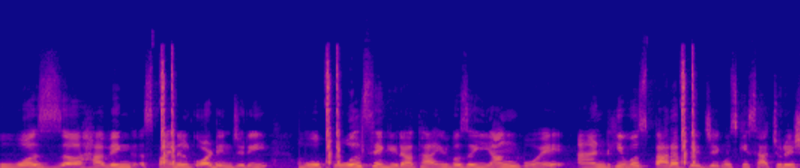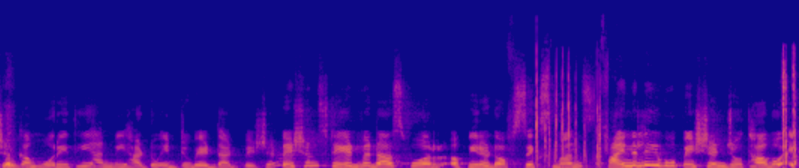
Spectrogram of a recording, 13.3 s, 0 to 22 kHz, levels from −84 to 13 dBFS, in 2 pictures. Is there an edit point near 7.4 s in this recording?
no; 5 cuts; at 2.5 s, 4.4 s, 6.1 s, 9.0 s, 11.6 s

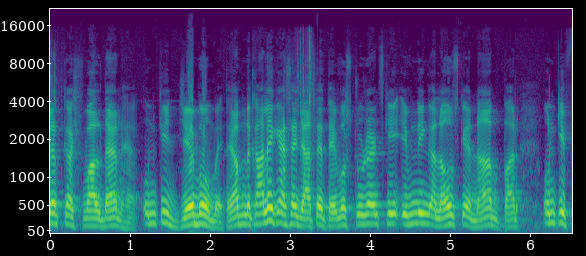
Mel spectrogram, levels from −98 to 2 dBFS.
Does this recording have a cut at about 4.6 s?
no; 1 cut; at 2.1 s

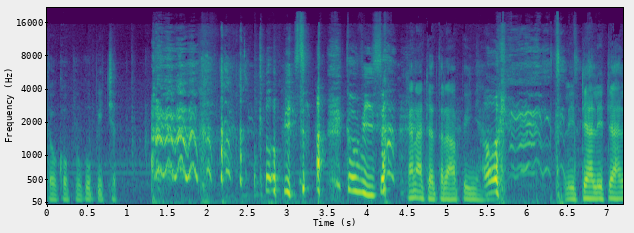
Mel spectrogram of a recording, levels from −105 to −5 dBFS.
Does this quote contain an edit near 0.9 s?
no; 0 cuts

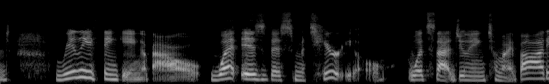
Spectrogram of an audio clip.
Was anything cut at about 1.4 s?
no; 1 cut; at 4.0 s

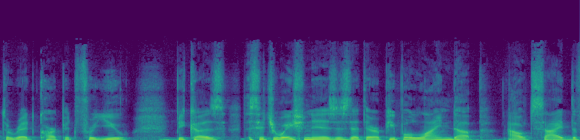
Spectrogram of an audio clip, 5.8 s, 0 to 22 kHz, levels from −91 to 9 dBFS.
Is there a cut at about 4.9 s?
no; 1 cut; at 2.4 s

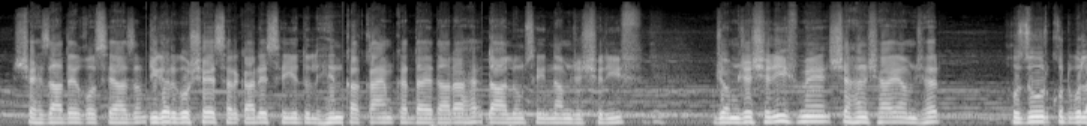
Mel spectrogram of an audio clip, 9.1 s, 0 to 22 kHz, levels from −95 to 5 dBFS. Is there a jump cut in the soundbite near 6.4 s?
no; 2 cuts; at 1.2 s, 2.9 s

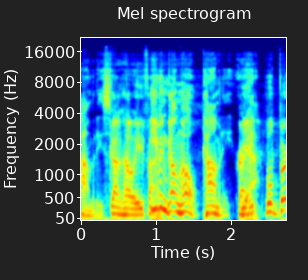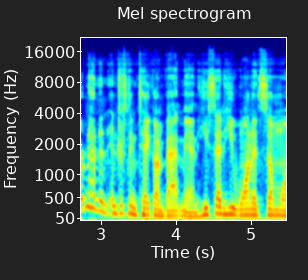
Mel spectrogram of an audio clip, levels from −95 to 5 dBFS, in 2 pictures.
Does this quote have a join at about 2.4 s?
yes; 1 cut; at 2.4 s

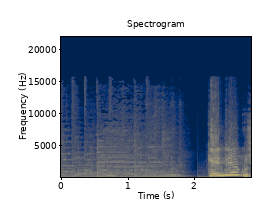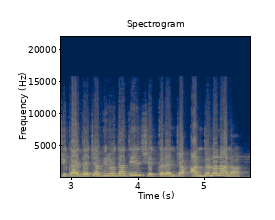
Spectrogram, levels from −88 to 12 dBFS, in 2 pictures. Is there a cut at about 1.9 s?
yes; 1 cut; at 1.9 s

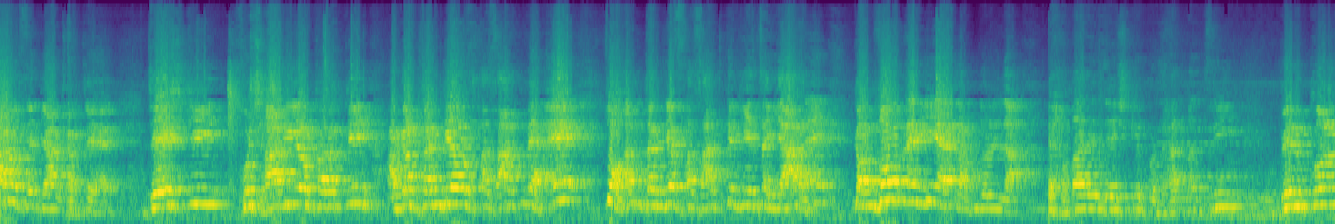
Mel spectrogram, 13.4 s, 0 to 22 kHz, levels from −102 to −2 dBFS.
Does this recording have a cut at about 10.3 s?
yes; 2 cuts; at 1.3 s, 10.3 s

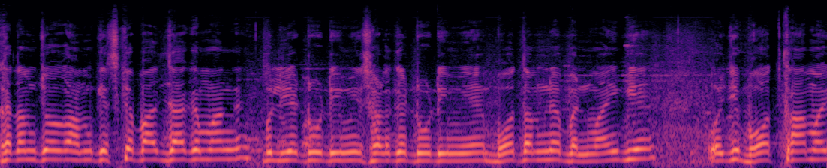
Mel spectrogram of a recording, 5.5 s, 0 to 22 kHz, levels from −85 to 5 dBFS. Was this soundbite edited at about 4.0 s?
no; 1 cut; at 1.7 s

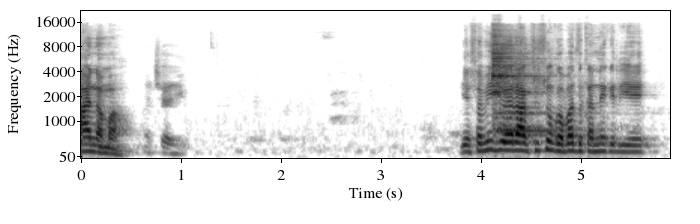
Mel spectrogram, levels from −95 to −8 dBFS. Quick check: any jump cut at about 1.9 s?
no; 0 cuts

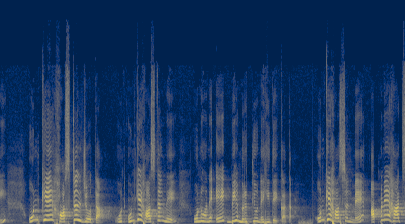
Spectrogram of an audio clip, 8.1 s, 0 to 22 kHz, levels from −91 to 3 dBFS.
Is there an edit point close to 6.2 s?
yes; 1 cut; at 6.2 s

